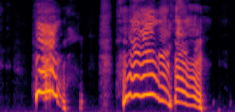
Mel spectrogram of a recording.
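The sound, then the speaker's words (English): A voiced, muffled gasp from a man, his eyes widening, breaks the quiet, then trails into two drawn-out, wavering breathy cries, like someone acting out shocked gasping. No words are spoken. “This comment causes …'s eyes to widen as he lets out a muffled gasp.”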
